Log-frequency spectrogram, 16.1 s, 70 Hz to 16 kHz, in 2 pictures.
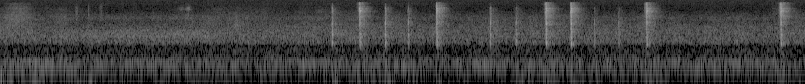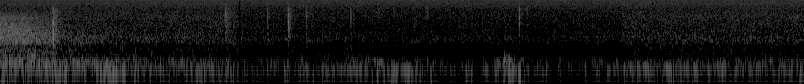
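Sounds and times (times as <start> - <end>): low steady hum: 0.0 - 16.0
computer keys clicking: 3.3 - 6.6.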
